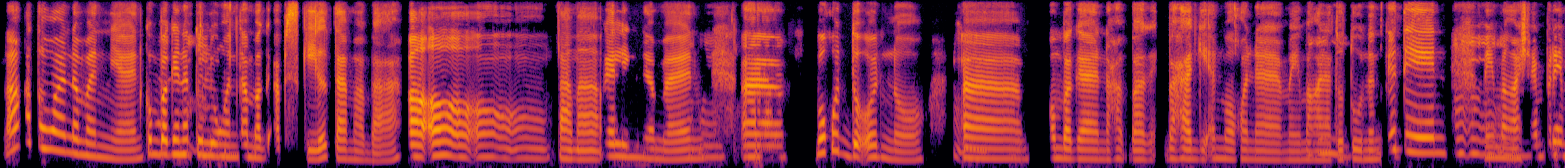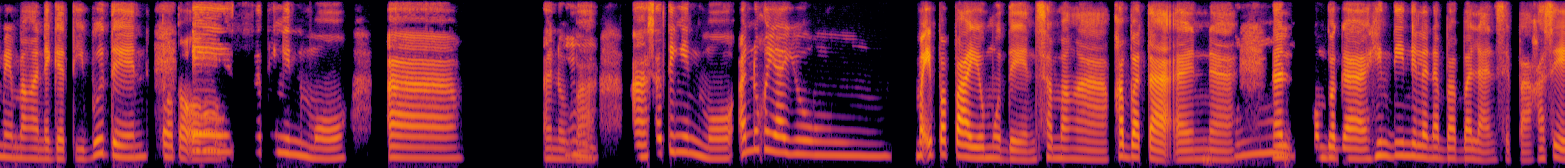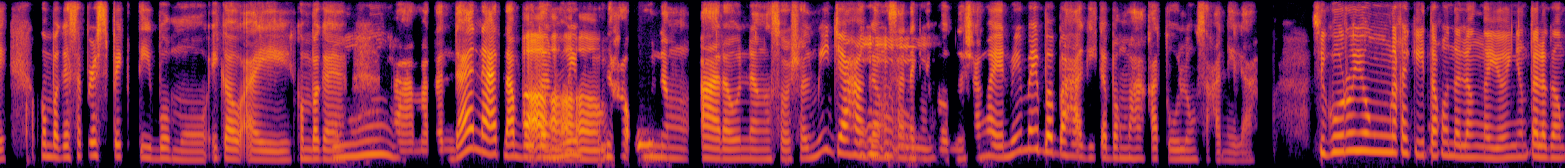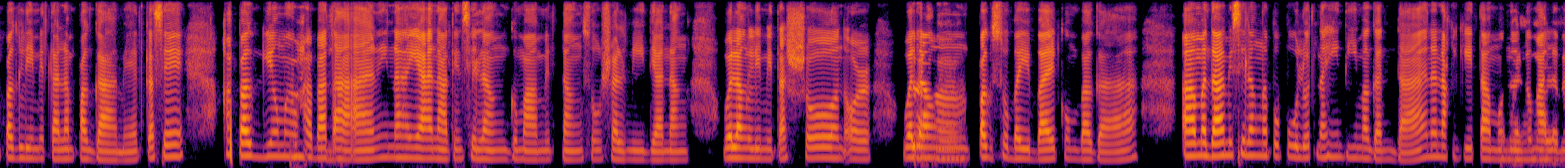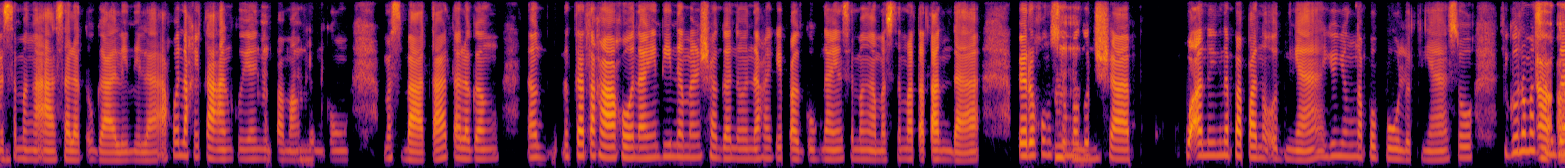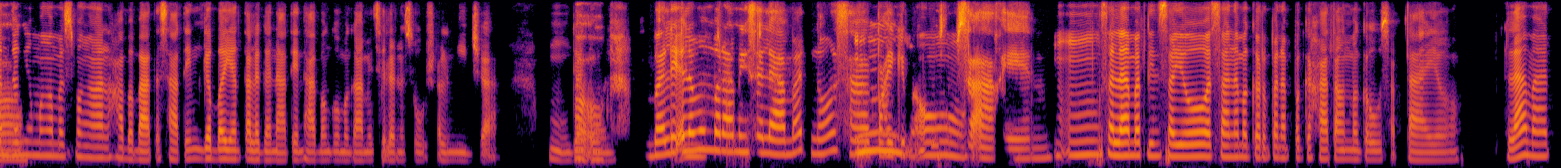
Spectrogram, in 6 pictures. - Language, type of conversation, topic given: Filipino, podcast, Paano nakaapekto sa buhay mo ang midyang panlipunan, sa totoo lang?
- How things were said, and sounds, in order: other background noise; fan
